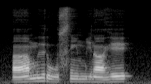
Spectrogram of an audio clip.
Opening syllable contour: rising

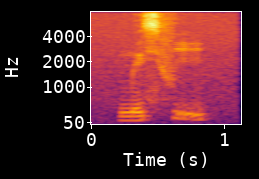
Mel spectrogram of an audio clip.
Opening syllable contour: rising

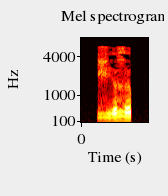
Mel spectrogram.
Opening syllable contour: rising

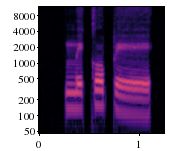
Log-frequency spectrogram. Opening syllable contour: low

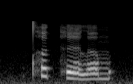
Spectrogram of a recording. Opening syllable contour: high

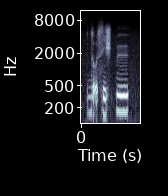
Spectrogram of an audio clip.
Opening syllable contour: high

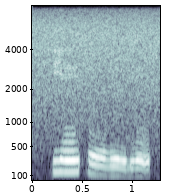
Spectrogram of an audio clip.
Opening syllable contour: high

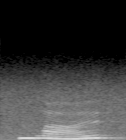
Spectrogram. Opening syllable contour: low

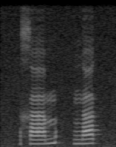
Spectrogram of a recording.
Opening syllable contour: rising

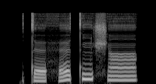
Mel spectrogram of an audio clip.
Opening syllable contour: low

